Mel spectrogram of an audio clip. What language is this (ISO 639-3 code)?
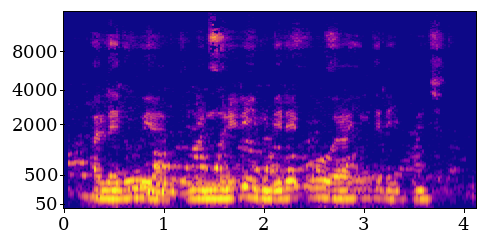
kin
